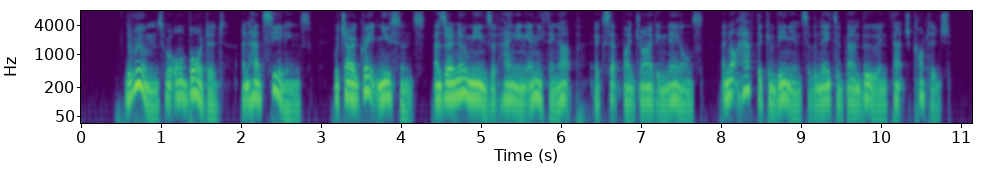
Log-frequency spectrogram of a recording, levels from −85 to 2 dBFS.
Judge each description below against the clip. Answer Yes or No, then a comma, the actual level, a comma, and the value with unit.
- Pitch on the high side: No, low, 110 Hz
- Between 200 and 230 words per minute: Yes, fast, 205 wpm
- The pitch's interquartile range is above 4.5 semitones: Yes, average, 5.2 semitones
